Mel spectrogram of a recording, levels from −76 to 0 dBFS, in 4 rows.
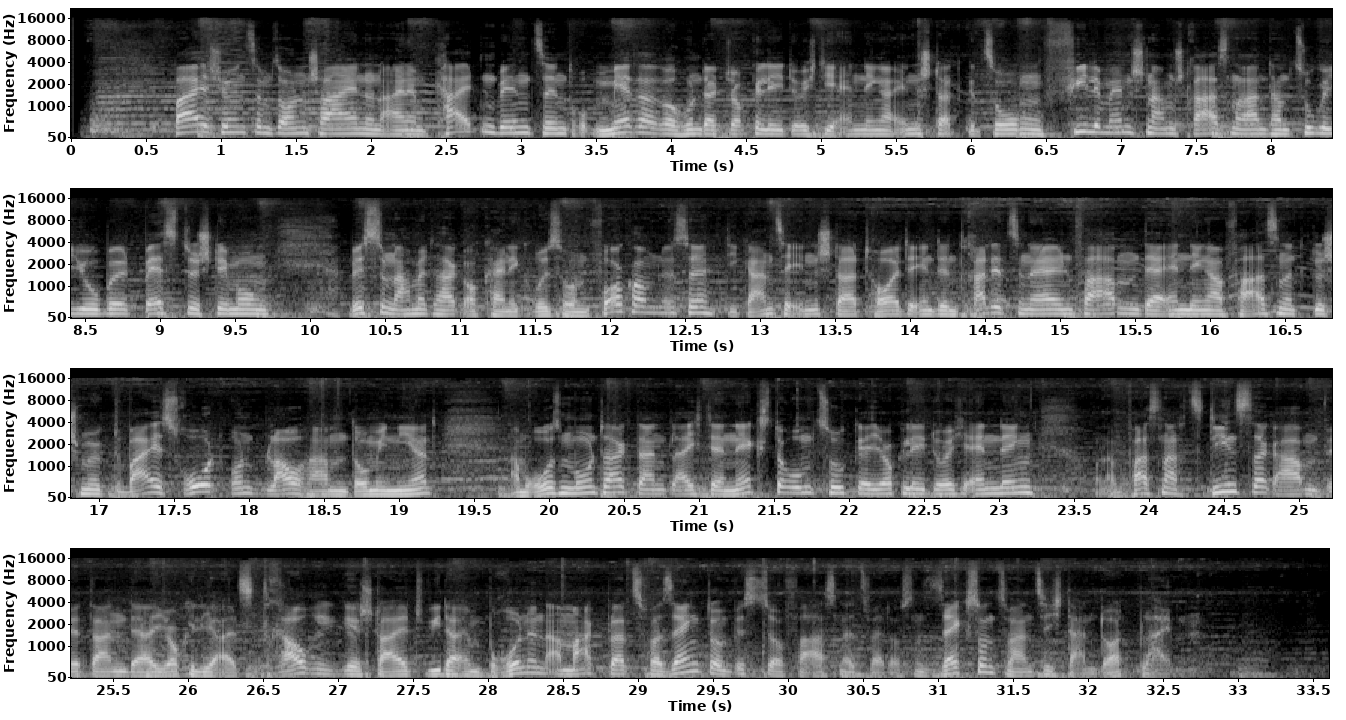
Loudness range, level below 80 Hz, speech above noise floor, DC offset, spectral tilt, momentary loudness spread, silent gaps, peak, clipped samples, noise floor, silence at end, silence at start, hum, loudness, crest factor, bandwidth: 2 LU; -44 dBFS; 23 dB; under 0.1%; -5.5 dB/octave; 6 LU; none; -4 dBFS; under 0.1%; -42 dBFS; 0.35 s; 0.1 s; none; -20 LUFS; 16 dB; 16.5 kHz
